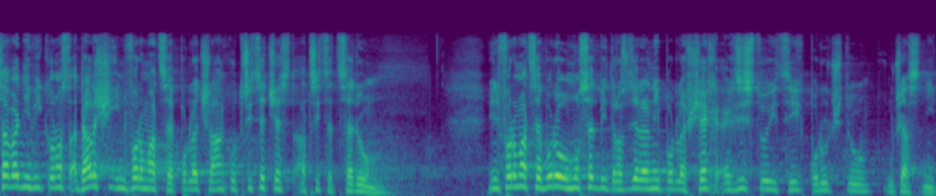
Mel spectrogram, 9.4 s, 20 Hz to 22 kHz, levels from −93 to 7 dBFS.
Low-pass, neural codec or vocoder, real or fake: 10.8 kHz; none; real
